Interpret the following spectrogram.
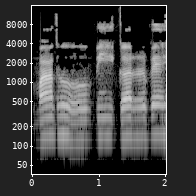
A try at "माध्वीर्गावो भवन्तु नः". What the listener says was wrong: माधवी नয় মাধ্বীর্গাবো দীর্ঘইকারের পরে নেক্সট বলতে হবে, হ্যাঁ, গার্ব নয়, গাবো,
